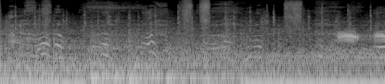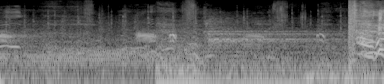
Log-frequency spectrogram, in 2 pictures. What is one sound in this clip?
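A crow flaps and caws overhead.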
